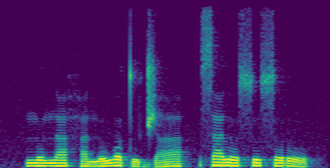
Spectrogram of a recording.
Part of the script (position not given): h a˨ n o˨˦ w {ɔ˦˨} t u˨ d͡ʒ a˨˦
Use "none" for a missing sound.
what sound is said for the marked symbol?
ɔ˦˨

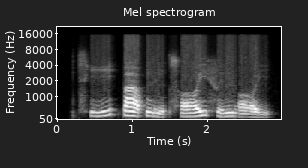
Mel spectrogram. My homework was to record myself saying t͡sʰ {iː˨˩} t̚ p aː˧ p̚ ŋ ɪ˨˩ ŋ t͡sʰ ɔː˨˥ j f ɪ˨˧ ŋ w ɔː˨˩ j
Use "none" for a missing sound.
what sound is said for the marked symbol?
iː˨˥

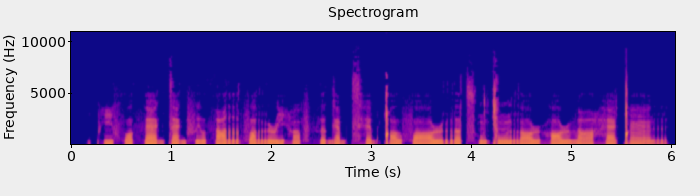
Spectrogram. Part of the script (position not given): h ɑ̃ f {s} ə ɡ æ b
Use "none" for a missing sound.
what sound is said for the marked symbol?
θ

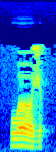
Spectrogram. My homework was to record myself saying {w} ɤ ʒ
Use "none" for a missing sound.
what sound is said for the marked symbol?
w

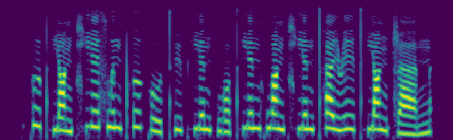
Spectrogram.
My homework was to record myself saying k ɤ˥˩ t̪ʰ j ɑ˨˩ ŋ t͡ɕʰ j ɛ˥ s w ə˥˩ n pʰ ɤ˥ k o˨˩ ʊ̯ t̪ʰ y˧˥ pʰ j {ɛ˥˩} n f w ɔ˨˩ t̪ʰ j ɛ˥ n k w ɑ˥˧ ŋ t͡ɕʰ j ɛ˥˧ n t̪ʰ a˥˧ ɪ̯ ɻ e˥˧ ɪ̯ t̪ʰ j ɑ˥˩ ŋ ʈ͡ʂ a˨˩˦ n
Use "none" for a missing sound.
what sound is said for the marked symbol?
ɛ˥˩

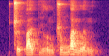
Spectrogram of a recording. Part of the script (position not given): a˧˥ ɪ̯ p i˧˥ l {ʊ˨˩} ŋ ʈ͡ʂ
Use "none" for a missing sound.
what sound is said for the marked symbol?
ʊ˨˩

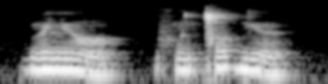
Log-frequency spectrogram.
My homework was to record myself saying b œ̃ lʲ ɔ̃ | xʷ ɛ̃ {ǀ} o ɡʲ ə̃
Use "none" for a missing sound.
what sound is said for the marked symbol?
ǀ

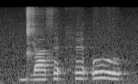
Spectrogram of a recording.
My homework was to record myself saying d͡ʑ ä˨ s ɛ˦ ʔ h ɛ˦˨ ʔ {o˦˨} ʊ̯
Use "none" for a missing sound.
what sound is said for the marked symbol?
o˦˨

